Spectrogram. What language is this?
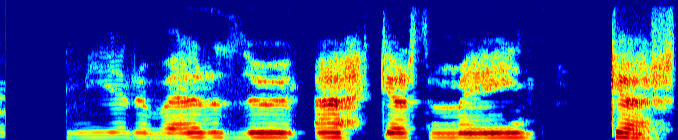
Icelandic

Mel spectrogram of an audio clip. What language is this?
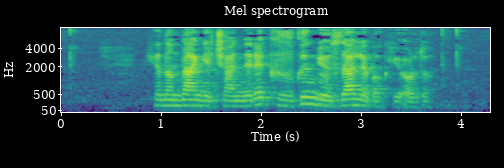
Turkish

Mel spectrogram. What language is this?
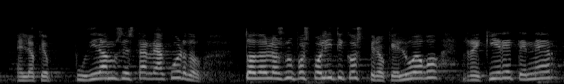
Spanish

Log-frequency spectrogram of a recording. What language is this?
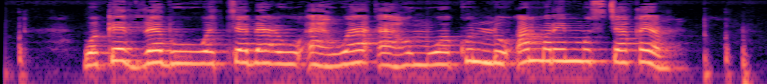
Arabic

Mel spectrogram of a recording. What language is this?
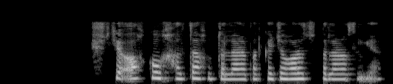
Uzbek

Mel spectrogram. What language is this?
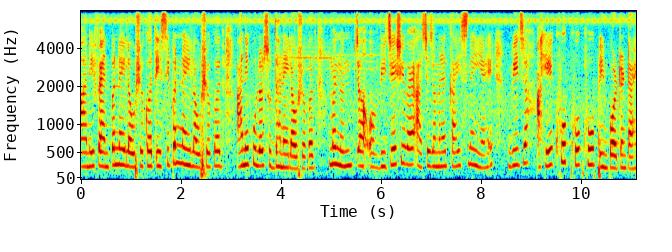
Marathi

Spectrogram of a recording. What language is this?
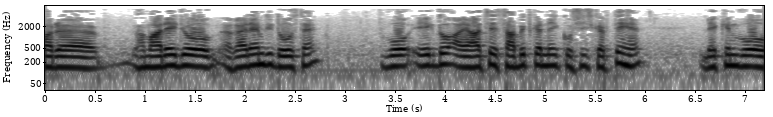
Urdu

